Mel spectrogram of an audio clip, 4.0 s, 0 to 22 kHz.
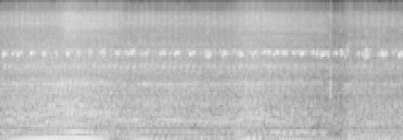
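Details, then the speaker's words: Mercedes W201 2.5-16V manual, parked for years, hot, return flow only about 1.0 L (standard over 2): fast idle over 1000 rpm that surges and sags, unstable from insufficient fuel supply, and it will not rev high. "It's currently running at over a thousand RPM. The engine is also unstable. This is caused by insufficient fuel supply."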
